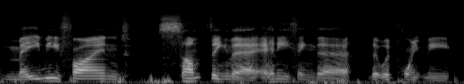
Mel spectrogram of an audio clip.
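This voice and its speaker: A man's voice: mid-range voice, fairly even intonation, takes it slowly, bright, forceful tone, slight background noise, low-quality recording. A man who plays in a tabletop game, chatting animatedly about his character with laughs and lots of fillers. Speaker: player. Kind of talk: casual post-session chat.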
